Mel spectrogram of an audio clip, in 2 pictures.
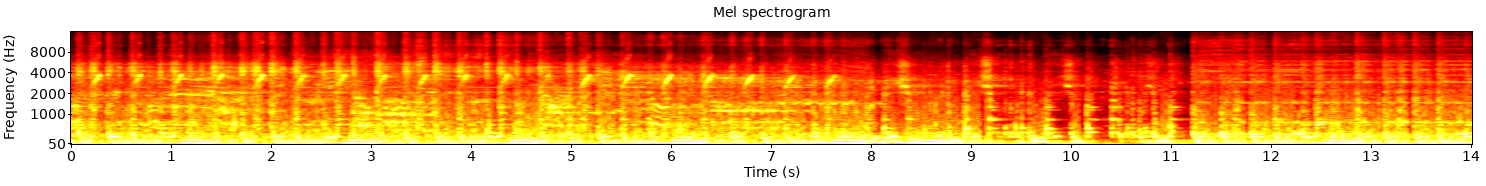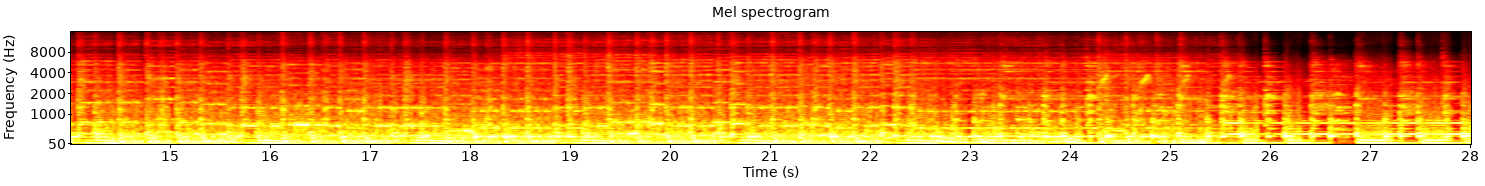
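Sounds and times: loud dance music with heavy bass: 0.0s - 28.0s.

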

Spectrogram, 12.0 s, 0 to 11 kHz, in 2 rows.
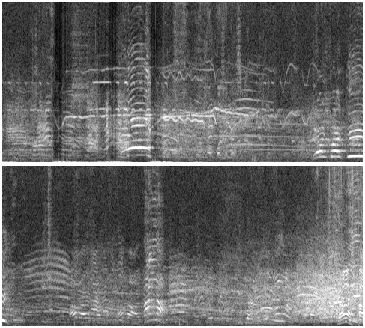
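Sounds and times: men talking and calling out: 0.0s - 12.0s.

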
